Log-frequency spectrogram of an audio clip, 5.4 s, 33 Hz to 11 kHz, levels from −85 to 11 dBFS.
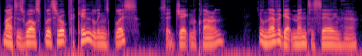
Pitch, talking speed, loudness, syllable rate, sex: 125 Hz, 220 wpm, -17 LUFS, 5.5 syllables/s, male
